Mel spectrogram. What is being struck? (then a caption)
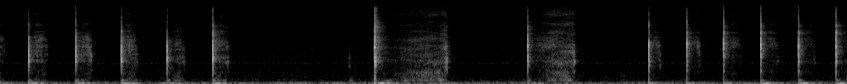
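Chalk stick on a chalkboard. A short white chalk stick held in the fingertips draws repeated short ladder rungs on a flat, solid, cat-shaped black chalkboard. Thirteen quick, bright tick strokes sound, with two longer, breathy scratching strokes in the middle.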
